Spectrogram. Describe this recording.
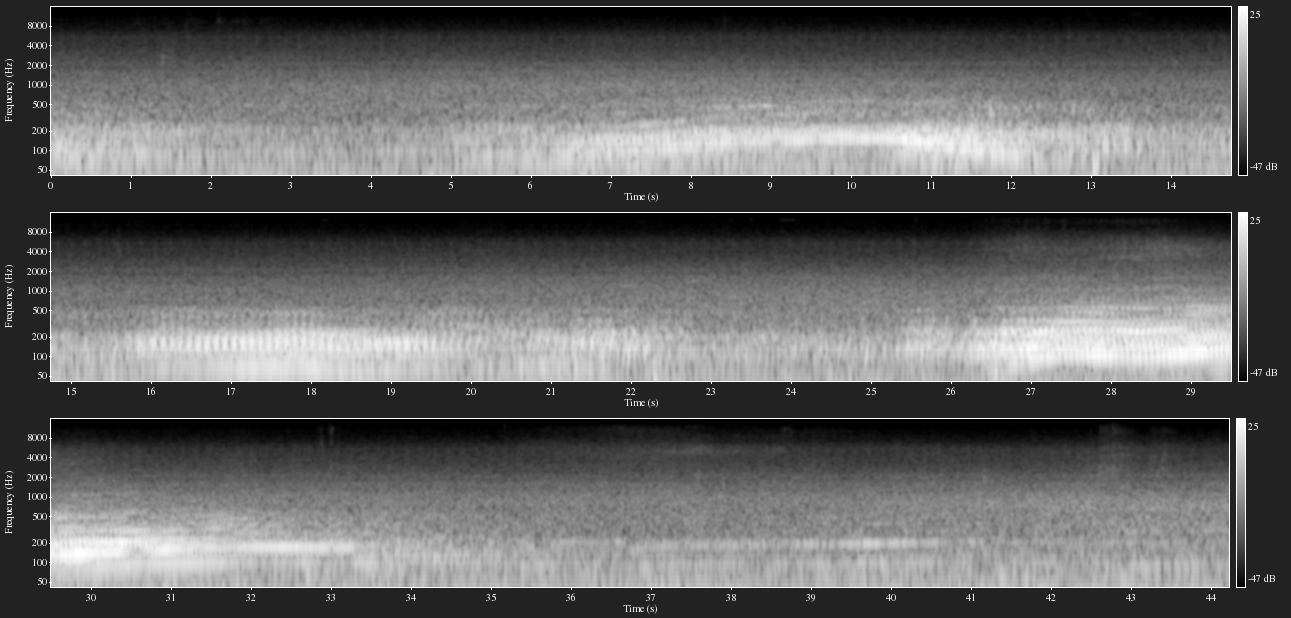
The parking lot of a Publix supermarket. Most of the sounds heard are traffic-related, although there are some other sounds as well.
